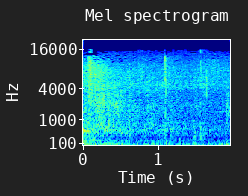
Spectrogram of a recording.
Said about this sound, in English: Who's still firing?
